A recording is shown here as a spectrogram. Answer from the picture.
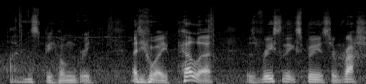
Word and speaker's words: Pella: gained plus one courage I keep wanting to pronounce this as paella I must be hungry anyway Pella has recently experienced a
